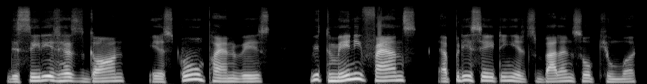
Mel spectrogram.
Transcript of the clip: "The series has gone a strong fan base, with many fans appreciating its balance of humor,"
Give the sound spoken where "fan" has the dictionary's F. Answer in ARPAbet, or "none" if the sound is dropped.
P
